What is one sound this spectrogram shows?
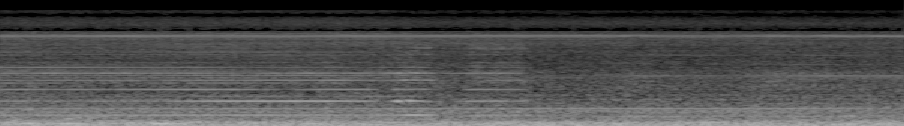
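Coolant sprays and splashes against metal.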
